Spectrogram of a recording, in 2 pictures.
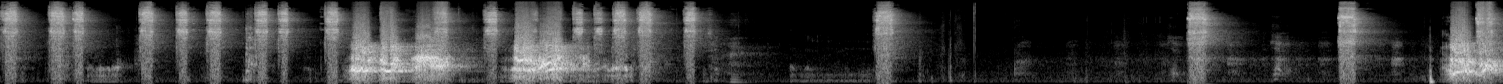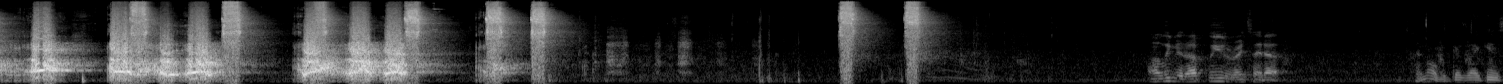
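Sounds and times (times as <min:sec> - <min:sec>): air gun hissing blasts: 0:00.0 - 0:03.5, 0:04.3 - 0:05.0, 0:05.7 - 0:07.2, 0:08.8 - 0:09.2, 0:11.9 - 0:12.3, 0:13.4 - 0:13.9, 0:17.2 - 0:17.8, 0:19.1 - 0:20.8, 0:23.4 - 0:24.5
dog barking and snapping: 0:00.5 - 0:07.0, 0:14.4 - 0:20.6.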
